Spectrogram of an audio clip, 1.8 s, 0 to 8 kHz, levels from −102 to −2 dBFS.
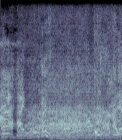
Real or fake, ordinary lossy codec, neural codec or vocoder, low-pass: fake; none; codec, 16 kHz, 4 kbps, FreqCodec, larger model; none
